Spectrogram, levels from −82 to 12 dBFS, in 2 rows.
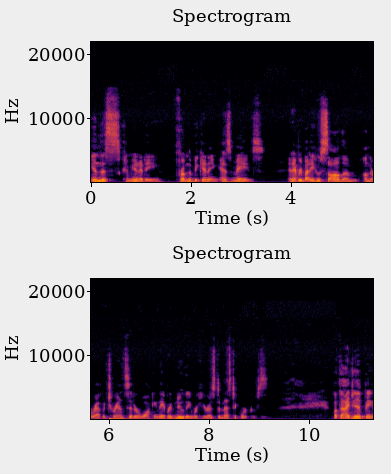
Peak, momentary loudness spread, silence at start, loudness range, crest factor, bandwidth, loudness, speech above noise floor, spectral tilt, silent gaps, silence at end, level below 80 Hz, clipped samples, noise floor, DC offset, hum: -2 dBFS; 19 LU; 0 s; 5 LU; 18 dB; 15 kHz; -21 LUFS; 31 dB; -4.5 dB/octave; none; 0 s; -46 dBFS; under 0.1%; -52 dBFS; under 0.1%; none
